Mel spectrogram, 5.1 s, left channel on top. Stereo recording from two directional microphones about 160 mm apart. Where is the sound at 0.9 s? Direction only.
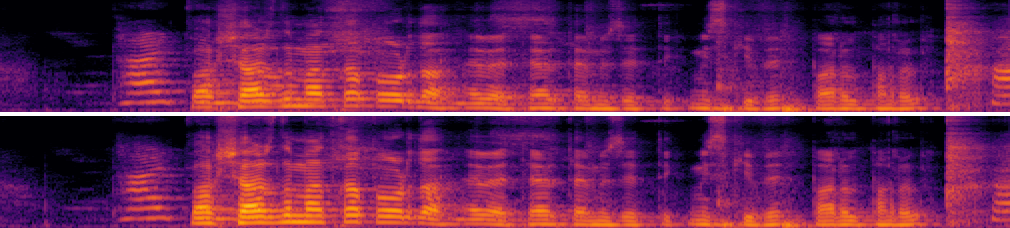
75° right (ahead or behind); by 4.7 s 40° right (ahead or behind).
